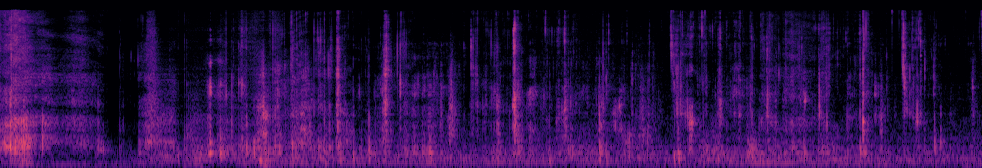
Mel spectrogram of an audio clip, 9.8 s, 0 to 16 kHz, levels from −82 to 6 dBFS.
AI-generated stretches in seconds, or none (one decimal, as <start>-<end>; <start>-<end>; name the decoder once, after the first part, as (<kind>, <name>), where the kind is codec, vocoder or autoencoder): 1.5-2.8 (codec, DAC)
